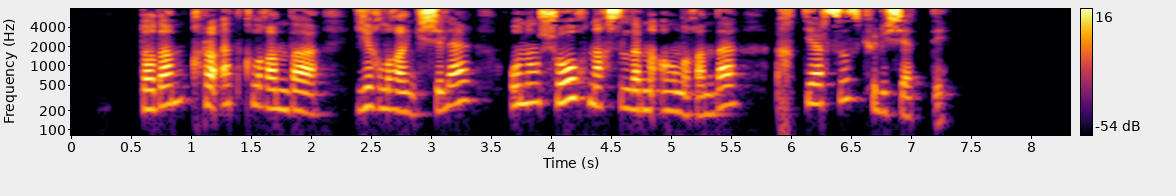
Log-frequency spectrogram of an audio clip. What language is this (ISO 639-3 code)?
uig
